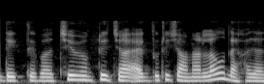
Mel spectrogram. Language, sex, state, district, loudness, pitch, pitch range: Bengali, female, West Bengal, Purulia, -14 LUFS, 180 Hz, 170-210 Hz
